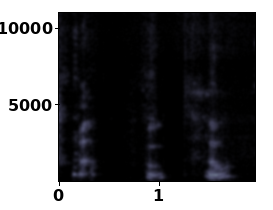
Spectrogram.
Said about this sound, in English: Sorry, I got hiccups. I've had them all day.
